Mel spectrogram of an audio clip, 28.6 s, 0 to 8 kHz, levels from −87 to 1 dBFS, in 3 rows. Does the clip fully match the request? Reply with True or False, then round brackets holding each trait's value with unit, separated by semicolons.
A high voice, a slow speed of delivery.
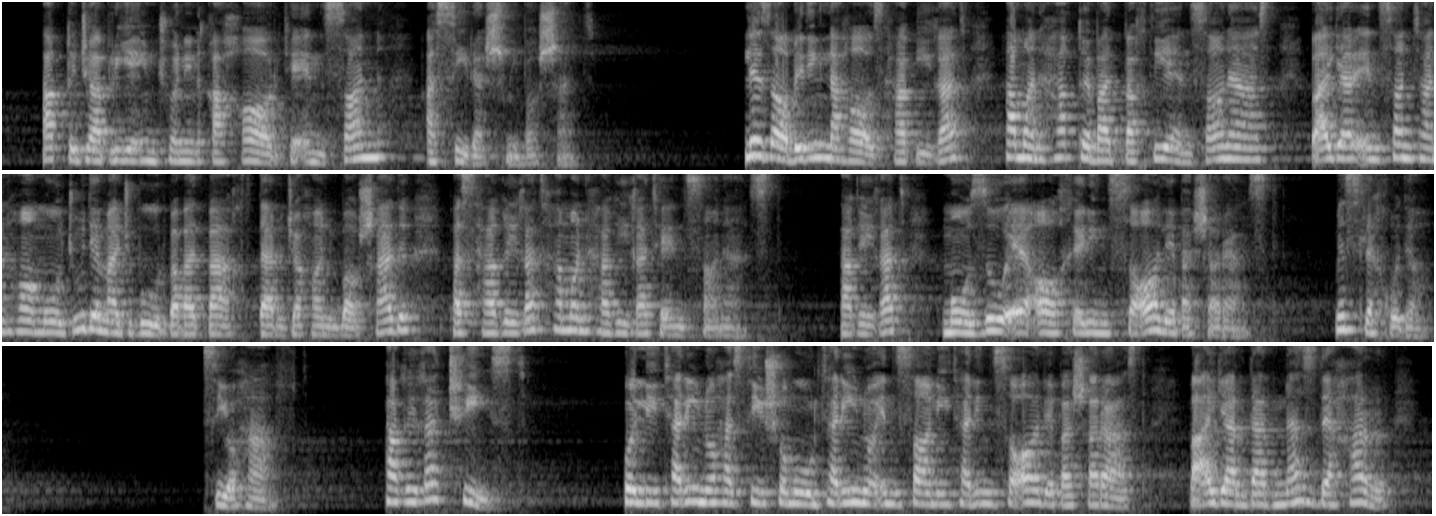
False (200 Hz; 140 wpm)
